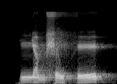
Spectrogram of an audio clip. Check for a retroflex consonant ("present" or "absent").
present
